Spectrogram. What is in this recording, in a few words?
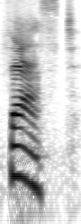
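"vast", English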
